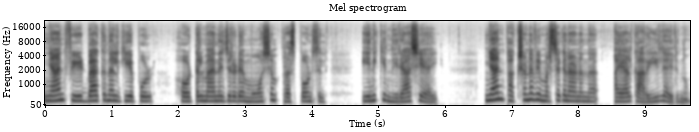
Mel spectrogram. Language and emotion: Malayalam, sad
